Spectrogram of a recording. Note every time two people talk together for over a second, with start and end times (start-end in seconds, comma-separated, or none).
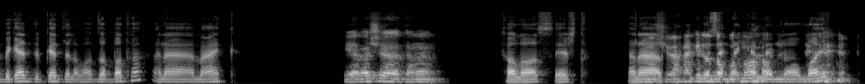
6.4-7.9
